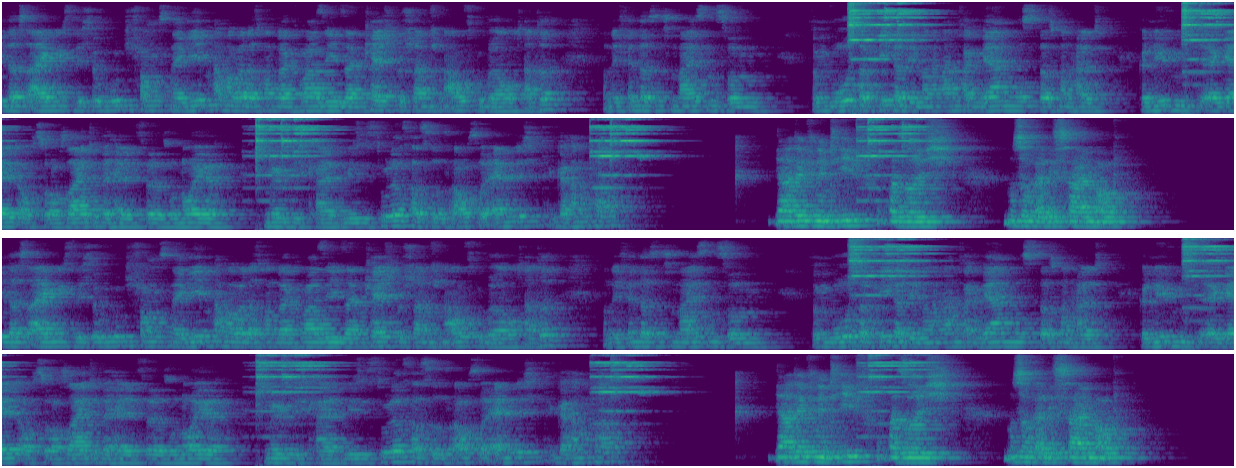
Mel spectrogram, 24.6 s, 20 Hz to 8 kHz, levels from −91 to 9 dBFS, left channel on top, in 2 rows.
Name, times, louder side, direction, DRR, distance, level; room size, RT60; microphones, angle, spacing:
voice 1, 0.0-7.6 8.1-11.0 11.4-14.5 14.9-18.5, left 2 dB, 40° left, -4 dB, 2.7 m, -39 dB
sound 1, 8.5-9.3 11.8-12.3 14.9-15.6 18.2-18.8 20.9-21.6, left 5 dB, 65° left, 0.7 m, -25 dB
voice 2, 20.1-21.8 22.3-23.5, equal, 10° right, -7 dB, 2.0 m, -31 dB
4.8 x 4.3 x 5.2 m, 0.76 s
head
